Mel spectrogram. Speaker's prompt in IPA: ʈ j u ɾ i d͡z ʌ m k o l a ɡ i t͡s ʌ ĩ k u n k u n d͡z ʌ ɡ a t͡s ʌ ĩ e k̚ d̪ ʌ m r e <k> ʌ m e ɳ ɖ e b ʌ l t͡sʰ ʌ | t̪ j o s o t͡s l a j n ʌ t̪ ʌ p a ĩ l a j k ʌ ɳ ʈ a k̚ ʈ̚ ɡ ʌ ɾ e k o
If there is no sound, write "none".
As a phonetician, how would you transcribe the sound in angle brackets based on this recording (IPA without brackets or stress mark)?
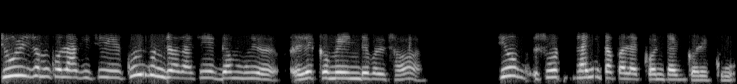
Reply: k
